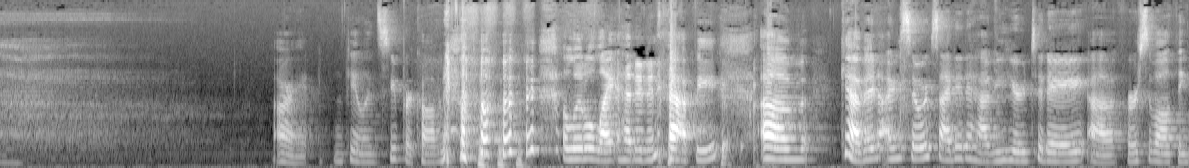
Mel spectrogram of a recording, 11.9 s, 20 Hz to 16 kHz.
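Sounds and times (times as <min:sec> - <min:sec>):
deep breath in and out during a calming breathing exercise: 0:00.0 - 0:02.2
speech: 0:02.8 - 0:11.8
laughter: 0:04.4 - 0:05.6, 0:06.5 - 0:07.9.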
